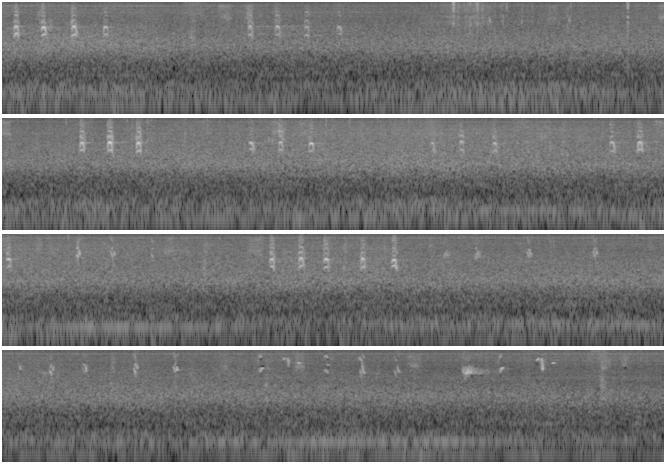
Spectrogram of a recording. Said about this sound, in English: Here's the bird. It's close by.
